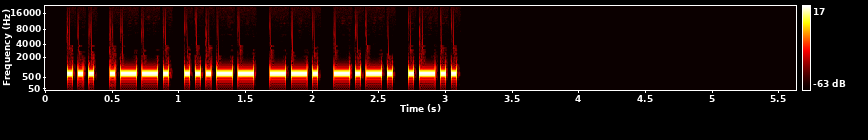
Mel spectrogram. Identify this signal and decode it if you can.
Morse code, heard as a keyed tone, about 30 wpm, 700 Hz. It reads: SP3GCL
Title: DXCC-100 Call Signs - 6 Characters - Repeated 2x - 30wpm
